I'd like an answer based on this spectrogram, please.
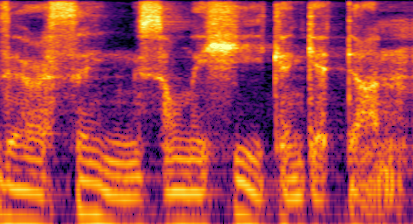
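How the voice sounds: A man puts on a character voice at an extremely low pitch with a fairly bright tone. He talks slowly, with ordinary pitch variation.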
